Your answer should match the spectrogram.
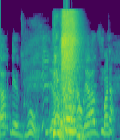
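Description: A person speaking emphatically, with a loud breathy, hissing burst about a second in.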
